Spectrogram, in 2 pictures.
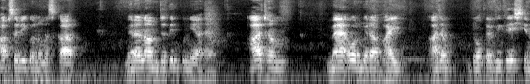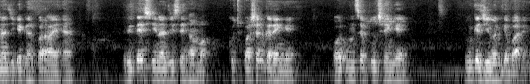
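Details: Adult male speaker; normal speech.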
